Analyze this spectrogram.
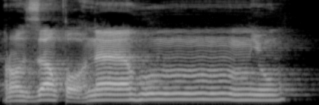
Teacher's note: Hum mim sukun bertemu ya ini dihukumi izhar syafawi jadi roqnahumyung tidak didengungkan rozaqnahumyung tapi mim sukunnya cukup dijelaskan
